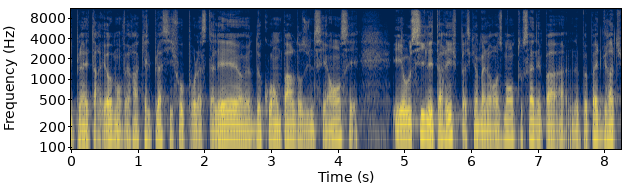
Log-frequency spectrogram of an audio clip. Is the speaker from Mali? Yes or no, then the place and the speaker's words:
no; Bourgogne-Franche-Comté, France; c'est une recette typique de ma Franche-Comté natale, hein. Je suis pas du Sud-Ouest.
